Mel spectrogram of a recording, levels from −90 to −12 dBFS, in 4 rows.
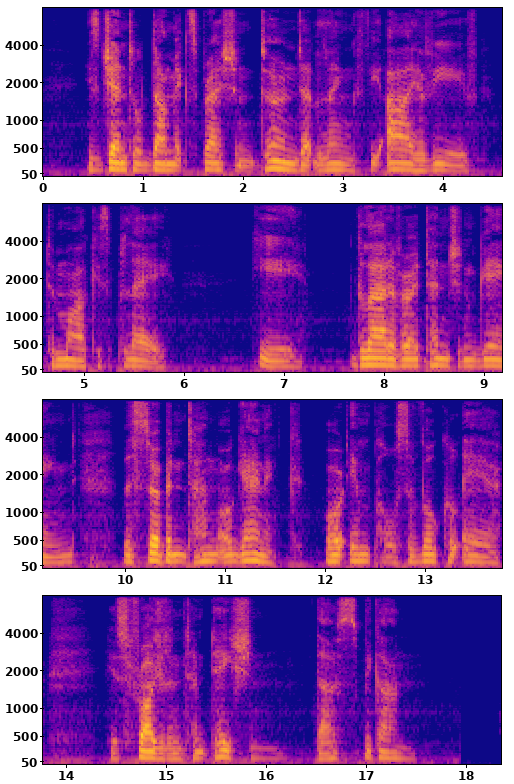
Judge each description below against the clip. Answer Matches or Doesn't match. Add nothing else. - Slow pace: Matches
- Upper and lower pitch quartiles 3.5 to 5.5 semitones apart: Doesn't match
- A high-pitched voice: Doesn't match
